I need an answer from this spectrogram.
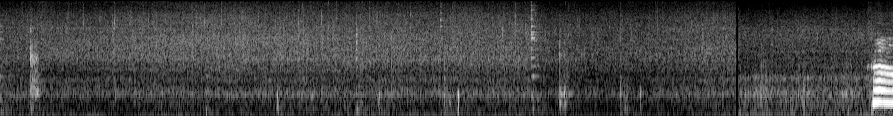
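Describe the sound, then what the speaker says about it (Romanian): Thawing spinach sizzles in a pan with mushrooms and onions, a soft steady frying hiss broken by occasional stirring clicks, with a sharper scrape at the very end. "Și acum amestecăm totul și lăsăm uh, spanacul să se decongeleze și să se gătească împreună cu ciupercile și ceapa."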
